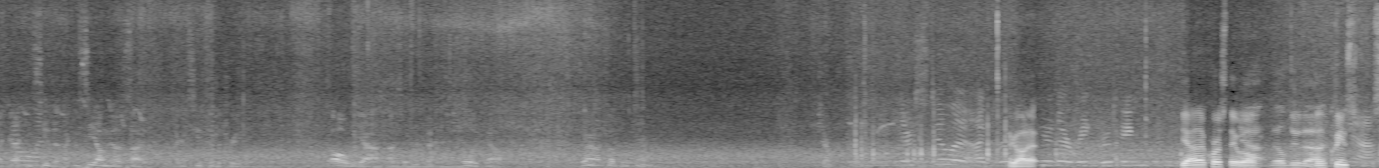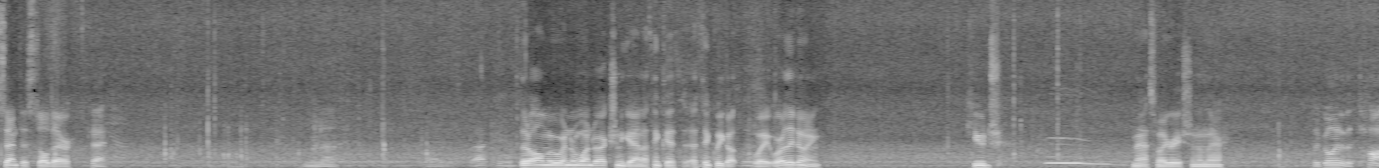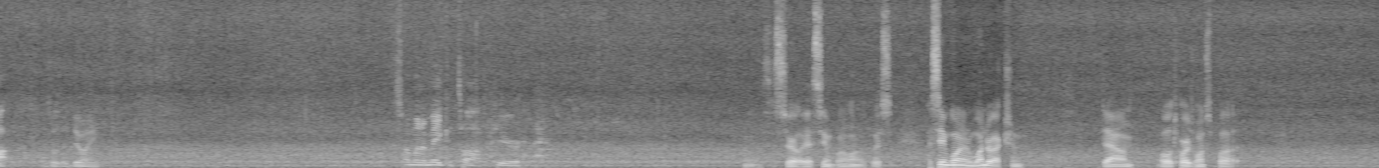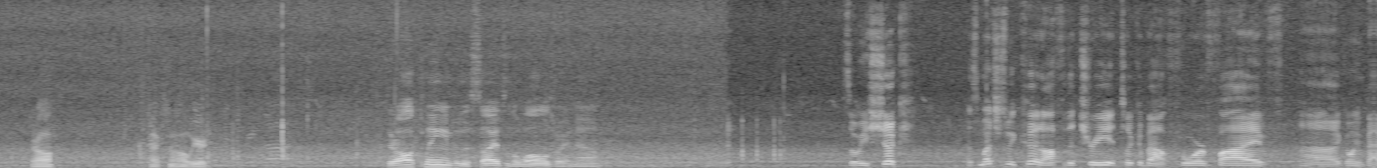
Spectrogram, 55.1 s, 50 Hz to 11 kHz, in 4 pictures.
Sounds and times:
Bee, wasp, etc.: 0:00.0 - 0:55.1
Fly, housefly: 0:00.0 - 0:55.1.

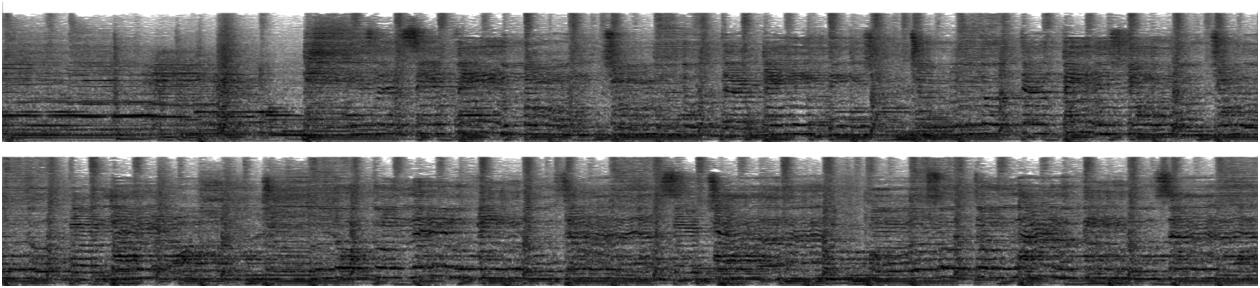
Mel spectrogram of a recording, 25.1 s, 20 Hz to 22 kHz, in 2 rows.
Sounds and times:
Guitar: 0:00.0 - 0:25.1
Rock and roll: 0:00.0 - 0:25.1
Singing: 0:03.3 - 0:25.1.

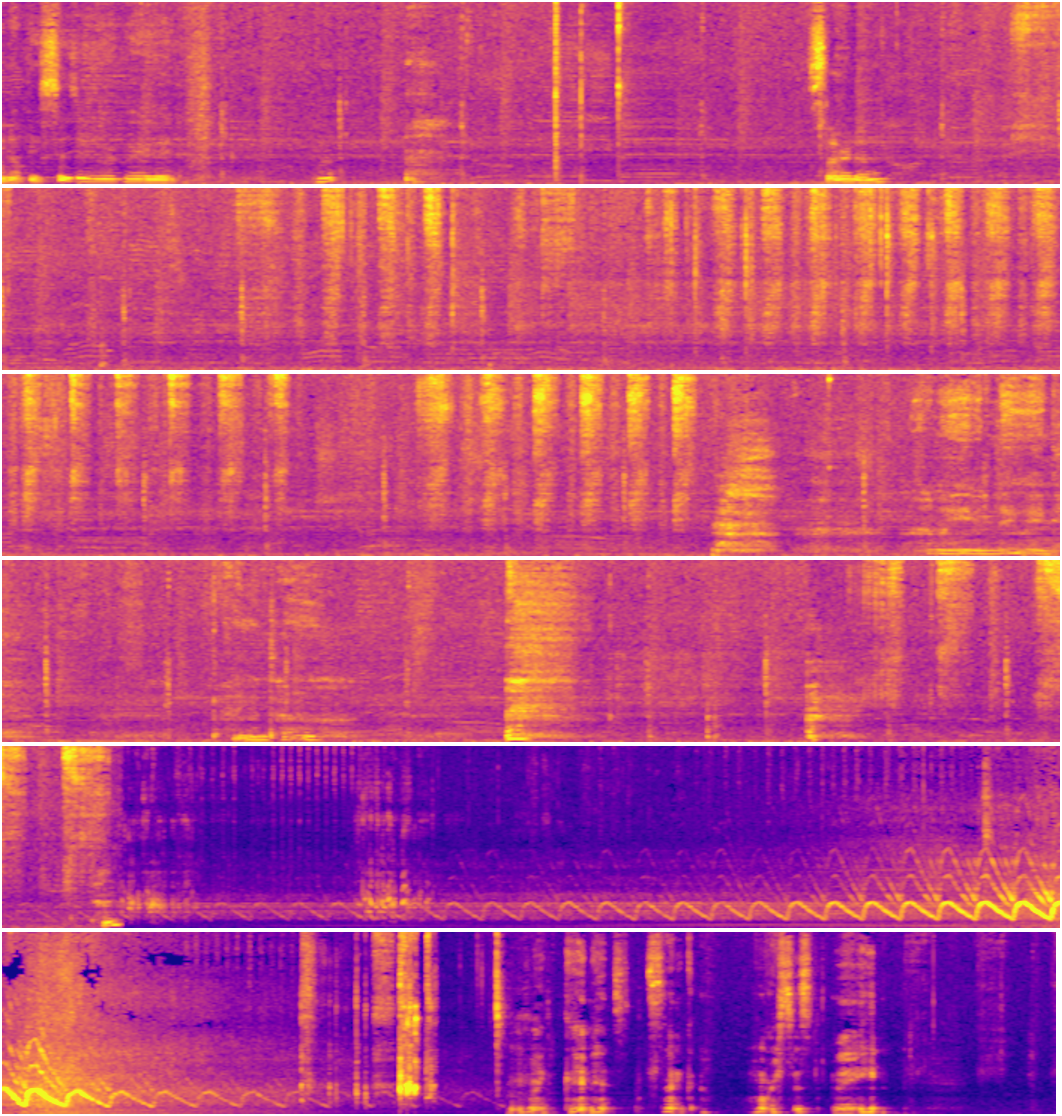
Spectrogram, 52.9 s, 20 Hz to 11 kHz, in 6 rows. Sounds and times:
Ambulance (siren): 0:36.4 - 0:47.2.

